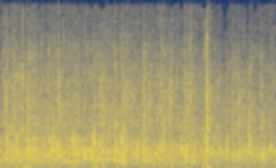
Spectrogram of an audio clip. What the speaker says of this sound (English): let's have applause for everyone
